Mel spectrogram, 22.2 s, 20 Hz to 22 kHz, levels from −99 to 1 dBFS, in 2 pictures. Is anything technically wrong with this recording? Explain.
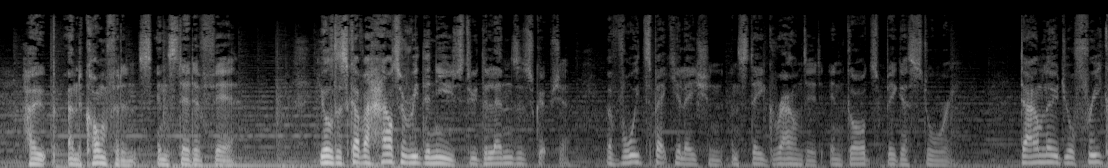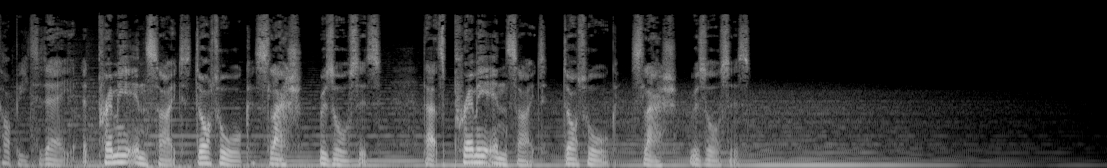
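Yes. Zipper noise runs from 3.96 to 5.46 s. The level drops by roughly 10 dB in unsmoothed 3 dB steps, about three a second. Each step jumps the waveform and leaves a small click, so audible ticking rides the falling sound.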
